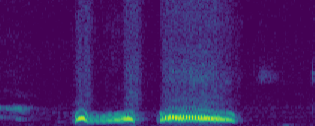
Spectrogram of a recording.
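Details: Spotted dove in the thổ pha thúc lure style: one clean phrase made of a brief upturned note rising into a wavering coo, then a steady, buzzing, slightly falling longer coo, against silence.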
